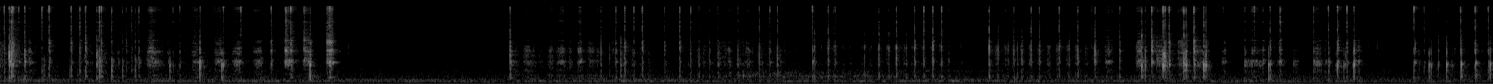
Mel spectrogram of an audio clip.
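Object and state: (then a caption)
Metal hard drive caddy. A small perforated sheet-metal hard drive bracket, held in a gloved hand, is tapped and scratched with a metal pen tip. Bursts of quick, bright metallic ticks and scrapes ring only briefly, separated by short quiet pauses.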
